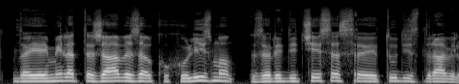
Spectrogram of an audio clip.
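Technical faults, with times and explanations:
3.54–3.57 s, repeated frames: just after "zaradi česar", a 26 ms block of compressed audio, which points to a single frame, was delivered twice, so the decoder plays it again. This gives a brief stutter, adding 26 ms.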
